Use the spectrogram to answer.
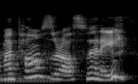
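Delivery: normal talking voice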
